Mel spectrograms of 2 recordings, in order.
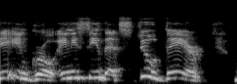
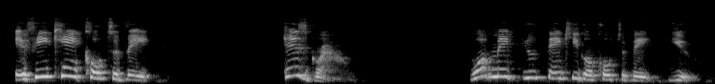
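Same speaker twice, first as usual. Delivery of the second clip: very slow, deliberate, drawn out word by word. Speaker repeating a point for the listener, said really slowly. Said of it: "let me say this really slow".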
